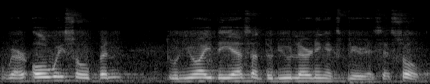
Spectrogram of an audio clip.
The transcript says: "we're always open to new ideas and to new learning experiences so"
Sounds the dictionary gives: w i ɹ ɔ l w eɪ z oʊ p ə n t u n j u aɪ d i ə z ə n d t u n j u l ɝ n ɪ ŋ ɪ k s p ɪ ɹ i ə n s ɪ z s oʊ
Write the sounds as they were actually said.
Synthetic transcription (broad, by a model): w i ɹ ɔ l w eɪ s oʊ p ə n t u n j u aɪ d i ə s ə n t u n j u l ɝ n ɪ ŋ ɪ k s p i ɹ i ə n s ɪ s oʊ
